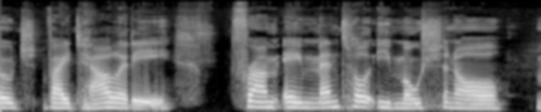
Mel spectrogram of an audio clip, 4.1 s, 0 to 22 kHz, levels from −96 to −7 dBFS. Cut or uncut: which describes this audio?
uncut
